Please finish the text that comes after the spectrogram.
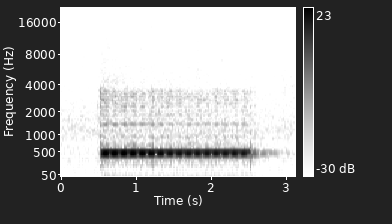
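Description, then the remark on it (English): A single steady electronic telephone ringback tone, heard as an iPhone calls a mobile number, sounds loudly and evenly for about two seconds before cutting off, with no voices. “I'll call his mobile number right now.”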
